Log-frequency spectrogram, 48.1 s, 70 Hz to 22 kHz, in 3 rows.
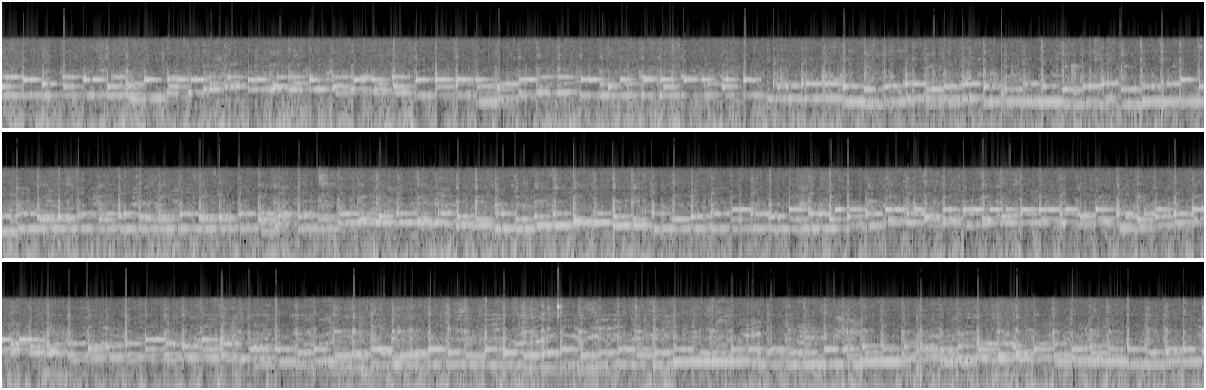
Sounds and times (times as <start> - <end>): Traditional music: 0.0 - 48.0.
